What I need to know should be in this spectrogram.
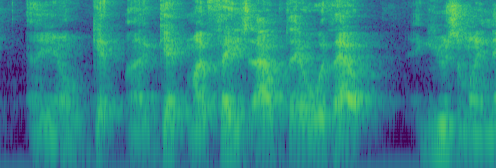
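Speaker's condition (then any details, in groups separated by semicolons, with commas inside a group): Cerebral palsy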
